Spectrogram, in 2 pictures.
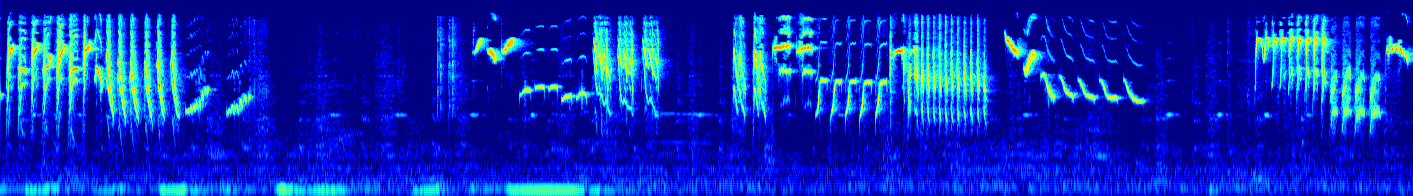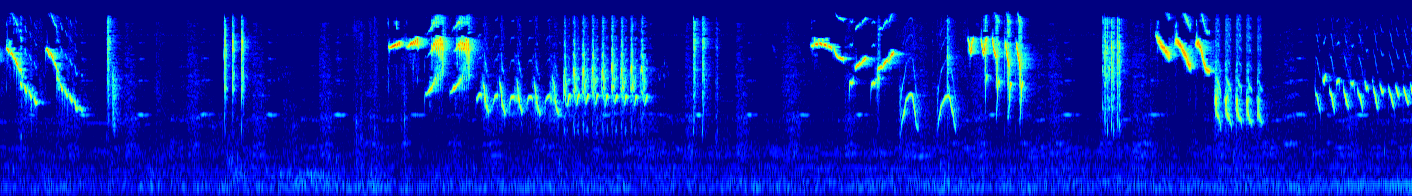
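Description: Caged SRDC (sikatan rimba dada coklat, brown-chested jungle flycatcher) singing in full fighting mode. It gives loud phrases of rapid trills and high sweeping whistles, burst after burst with short pauses between.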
